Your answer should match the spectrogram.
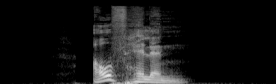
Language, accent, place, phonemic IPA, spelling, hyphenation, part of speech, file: German, Germany, Berlin, /ˈaʊ̯fˌhɛlən/, aufhellen, auf‧hel‧len, verb, De-aufhellen.ogg
- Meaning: 1. to lighten 2. to clear up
